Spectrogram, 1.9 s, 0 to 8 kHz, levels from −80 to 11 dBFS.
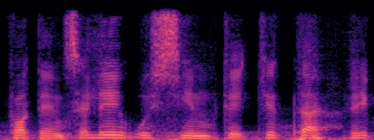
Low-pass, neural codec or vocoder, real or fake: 7.2 kHz; codec, 16 kHz in and 24 kHz out, 0.6 kbps, FireRedTTS-2 codec; fake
